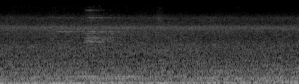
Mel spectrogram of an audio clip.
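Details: Steady broadband hiss and low hum, with faint speech and vehicle rumble in the background; no animal sound stands out.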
